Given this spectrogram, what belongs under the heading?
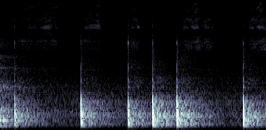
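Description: Handwriting during a fifth-grade maths lesson, with several separate taps and short strokes of a pen or chalk on a surface, spaced irregularly in a quiet room.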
